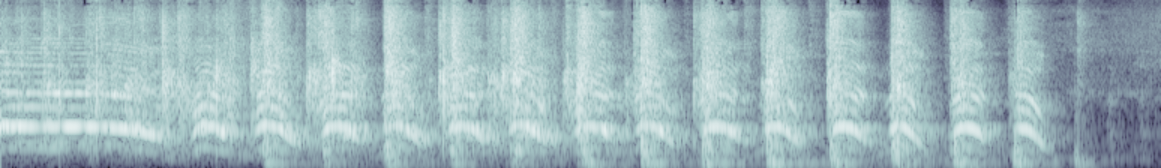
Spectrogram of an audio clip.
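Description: A loud crowd applauds to welcome a guest musician, clapping in a steady, rhythmic beat, about two claps a second, while voices cheer and chant along in rising and falling swells before the applause fades out.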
